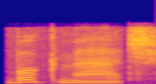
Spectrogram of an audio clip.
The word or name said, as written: book-match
